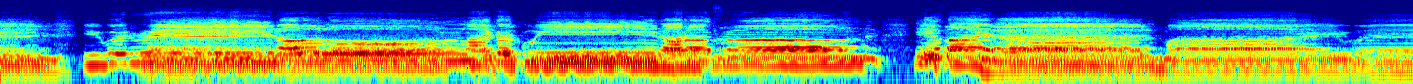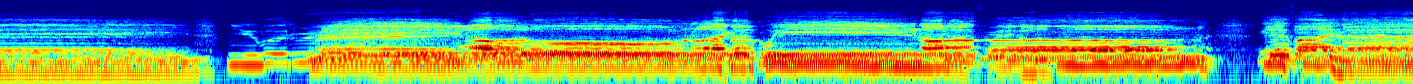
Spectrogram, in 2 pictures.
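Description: Barbershop quartet singing a cappella in four-part close harmony, breaking off briefly between phrases about four times.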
